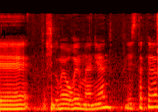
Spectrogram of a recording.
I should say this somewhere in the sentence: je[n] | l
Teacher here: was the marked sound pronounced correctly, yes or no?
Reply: yes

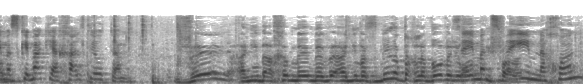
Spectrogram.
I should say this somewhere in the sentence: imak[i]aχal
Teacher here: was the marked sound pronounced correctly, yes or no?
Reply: yes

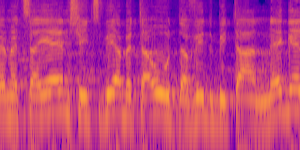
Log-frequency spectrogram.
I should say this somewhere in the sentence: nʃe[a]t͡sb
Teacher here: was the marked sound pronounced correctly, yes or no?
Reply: no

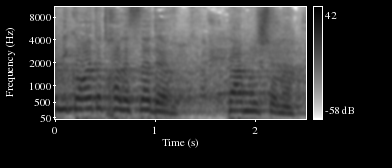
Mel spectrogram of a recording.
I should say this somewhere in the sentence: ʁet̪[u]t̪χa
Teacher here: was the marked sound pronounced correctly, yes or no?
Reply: no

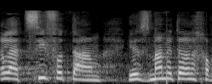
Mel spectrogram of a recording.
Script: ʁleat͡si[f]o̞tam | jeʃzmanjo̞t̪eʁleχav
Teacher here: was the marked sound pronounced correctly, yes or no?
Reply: yes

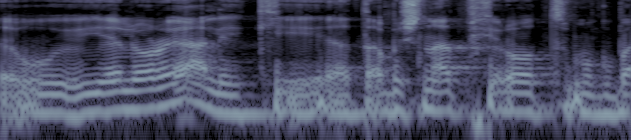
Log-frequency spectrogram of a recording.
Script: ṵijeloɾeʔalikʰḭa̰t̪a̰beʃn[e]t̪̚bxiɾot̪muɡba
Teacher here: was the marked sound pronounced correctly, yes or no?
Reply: no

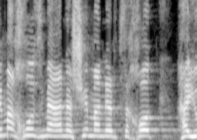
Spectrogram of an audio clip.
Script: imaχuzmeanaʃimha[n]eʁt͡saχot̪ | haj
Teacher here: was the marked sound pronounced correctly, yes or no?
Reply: yes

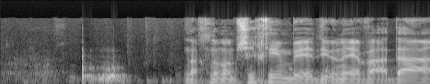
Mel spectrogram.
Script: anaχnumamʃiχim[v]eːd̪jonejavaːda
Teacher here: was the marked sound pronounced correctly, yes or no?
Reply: no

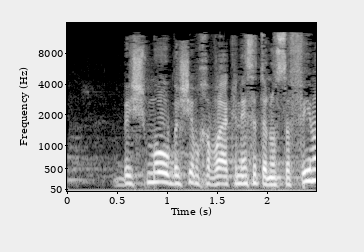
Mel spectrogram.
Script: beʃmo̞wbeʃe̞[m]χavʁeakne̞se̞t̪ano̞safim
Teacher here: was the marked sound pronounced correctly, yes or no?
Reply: yes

